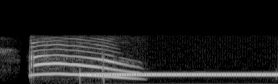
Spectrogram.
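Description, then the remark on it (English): A telephone ringing sound effect as a call is placed to a different number: a loud, buzzy electronic tone slides downward in pitch for about a second, then settles into a steady, unbroken hum that holds to the end, with no voices. “You keep ringing.”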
